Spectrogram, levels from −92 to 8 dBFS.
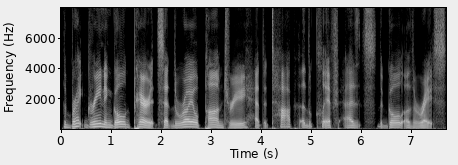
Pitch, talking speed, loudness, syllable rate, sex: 135 Hz, 180 wpm, -21 LUFS, 3.3 syllables/s, male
